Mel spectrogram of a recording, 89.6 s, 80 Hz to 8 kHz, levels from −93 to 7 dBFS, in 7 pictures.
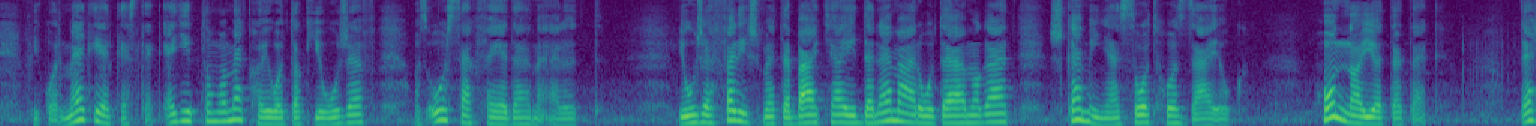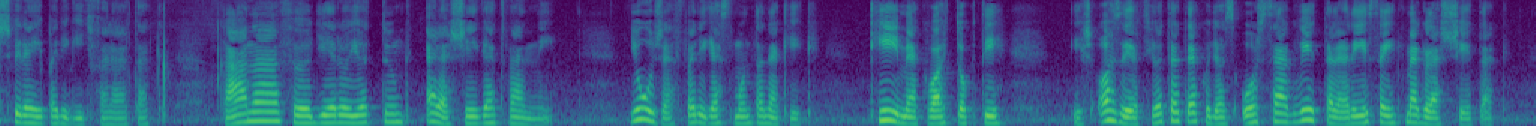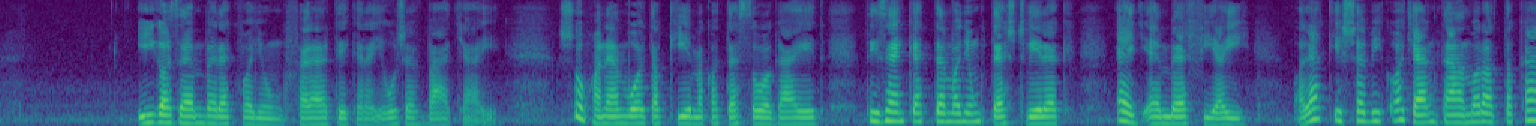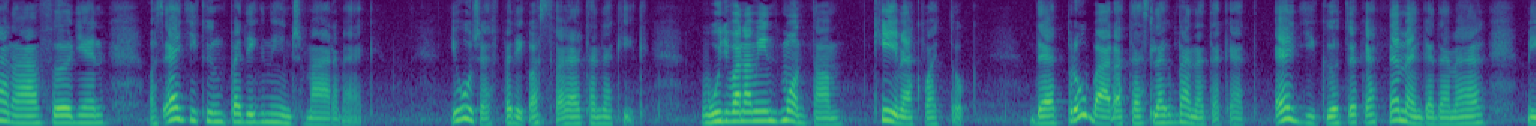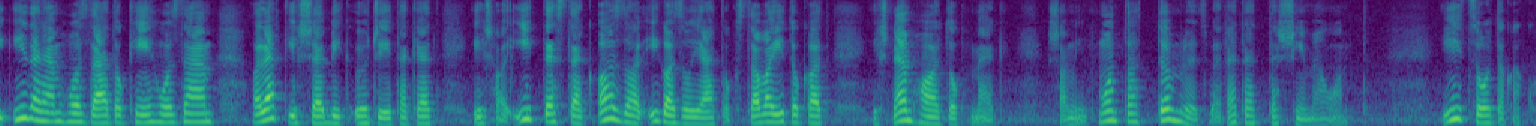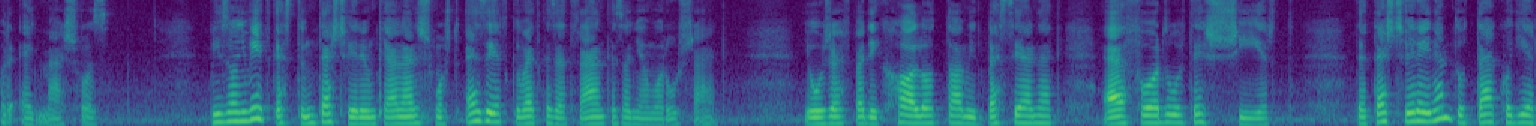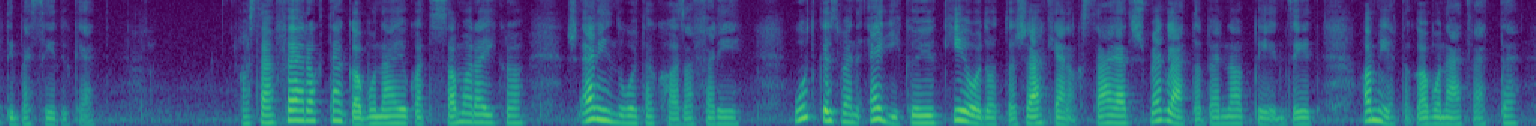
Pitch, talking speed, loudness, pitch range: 170 Hz, 125 wpm, -25 LUFS, 150-210 Hz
